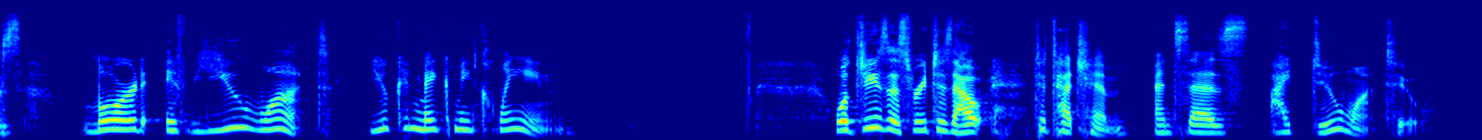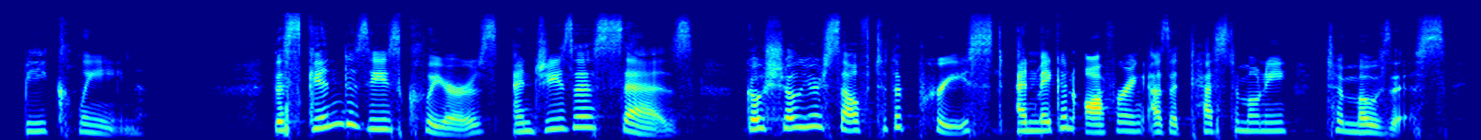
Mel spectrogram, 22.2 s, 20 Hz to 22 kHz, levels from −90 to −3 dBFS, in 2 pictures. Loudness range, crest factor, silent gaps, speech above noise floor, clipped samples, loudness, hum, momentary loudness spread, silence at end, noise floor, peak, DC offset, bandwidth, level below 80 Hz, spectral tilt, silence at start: 13 LU; 24 dB; none; over 46 dB; under 0.1%; -44 LUFS; none; 17 LU; 0.3 s; under -90 dBFS; -22 dBFS; under 0.1%; 15.5 kHz; under -90 dBFS; -2.5 dB/octave; 0 s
